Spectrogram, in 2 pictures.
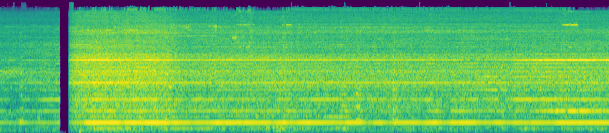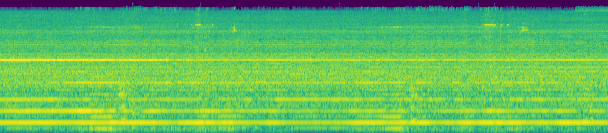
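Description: A CNC router carving a wooden sign whines steadily, a loud continuous high-pitched drone with a grinding undertone that hardly changes.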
